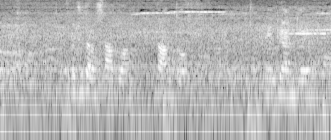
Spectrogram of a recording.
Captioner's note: in Italian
